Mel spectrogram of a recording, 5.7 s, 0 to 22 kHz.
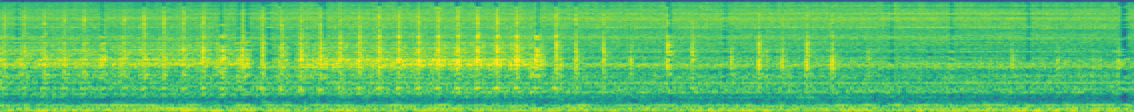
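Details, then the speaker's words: Sanyo VHR-H519 VHS VCR rewinding at end of tape: fast, uneven tinny rattling over the reel motor whir, source unknown; tape not being chewed. "not sure what that sound is coming from the tape what's making that rattly"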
